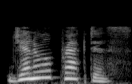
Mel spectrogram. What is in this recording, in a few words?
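"general practice", American English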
